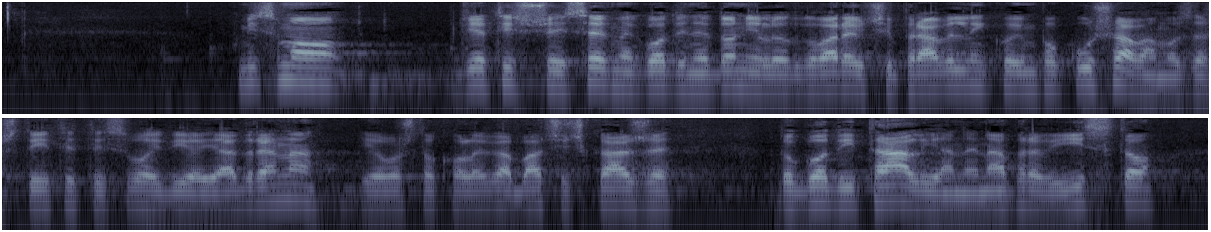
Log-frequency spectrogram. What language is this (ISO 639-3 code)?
hrv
